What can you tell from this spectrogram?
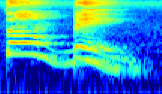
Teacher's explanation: a palavra também é oxítona pois a última sílaba tônica também a sílaba bem É a mais intensa a que demora mais a ser pronunciada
